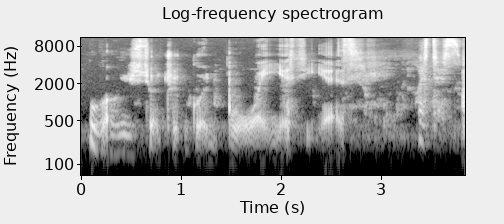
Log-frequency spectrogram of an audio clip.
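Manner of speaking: whispered cooing to the cat; soft whisper to pet. Real, not acted. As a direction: whisper lovingly to the kitten. Talking to cat softly.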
